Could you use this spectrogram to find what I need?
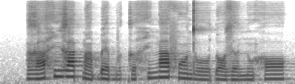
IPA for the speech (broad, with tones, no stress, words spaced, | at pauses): ɣa˨˦hĩ˦ɣa˦k͡pã˨ ɓɛ˨ bə˨kə˨ hĩ˧ŋa˦fɔ̃˧doː˨ ɗɔ˨zə˨nũ˨ hɔ˧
